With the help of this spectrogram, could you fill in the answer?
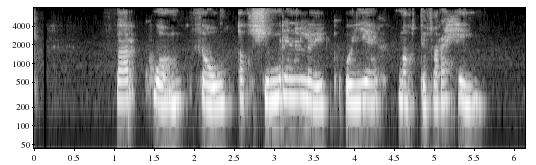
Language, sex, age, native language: Icelandic, female, 20-29, Icelandic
